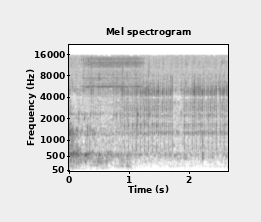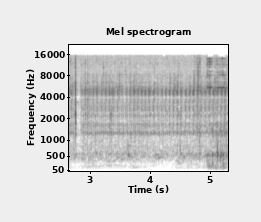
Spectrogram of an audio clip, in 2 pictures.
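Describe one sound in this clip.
Steady underwater crackling and popping come from a reef.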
